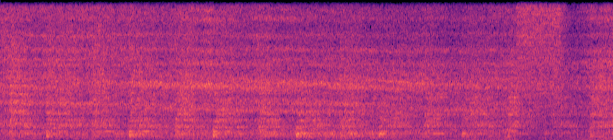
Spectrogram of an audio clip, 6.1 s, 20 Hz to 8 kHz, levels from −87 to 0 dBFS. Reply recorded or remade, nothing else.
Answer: recorded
